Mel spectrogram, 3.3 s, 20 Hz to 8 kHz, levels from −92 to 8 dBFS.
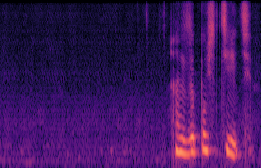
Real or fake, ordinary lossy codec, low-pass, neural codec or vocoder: fake; none; none; codec, 16 kHz, 2 kbps, FreqCodec, smaller model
